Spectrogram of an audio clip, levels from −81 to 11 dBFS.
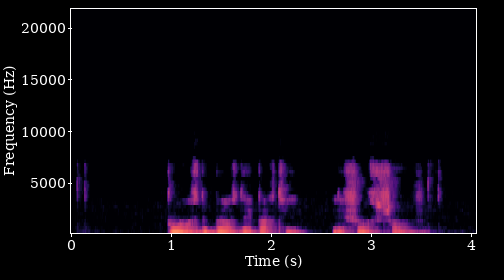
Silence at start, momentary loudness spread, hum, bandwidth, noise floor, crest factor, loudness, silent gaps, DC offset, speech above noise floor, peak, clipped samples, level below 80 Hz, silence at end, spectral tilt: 0.95 s; 16 LU; none; 7.4 kHz; -74 dBFS; 20 dB; -25 LUFS; none; under 0.1%; 50 dB; -6 dBFS; under 0.1%; -40 dBFS; 0.45 s; -6 dB/octave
